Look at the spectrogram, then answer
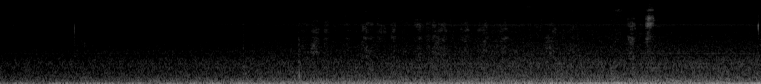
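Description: Soft scratchy strokes of chalk or marker on a classroom board during a lesson, faint and continuous under a steady hiss of background noise.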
